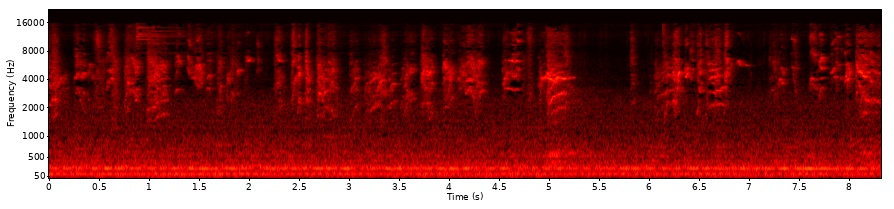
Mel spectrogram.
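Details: A teen red siskin keeps up a busy, scratchy warbling song of quick high chirps and upward-sweeping notes, backed by a continuous low hum.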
